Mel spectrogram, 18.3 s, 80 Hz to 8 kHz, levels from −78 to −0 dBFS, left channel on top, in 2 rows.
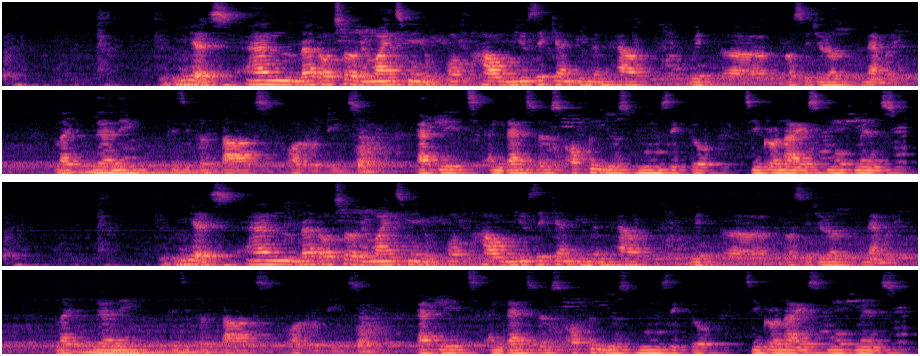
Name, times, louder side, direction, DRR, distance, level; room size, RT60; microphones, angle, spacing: voice 1, 1.6-9.1 9.7-10.6 10.9-16.3 16.6-18.2, left 3 dB, 35° left, 0.4 m, -21 dB
sound 1, 2.8-15.1, right 1 dB, 90° right, 1.1 m, -31 dB
7.3 x 4.1 x 4.9 m
head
